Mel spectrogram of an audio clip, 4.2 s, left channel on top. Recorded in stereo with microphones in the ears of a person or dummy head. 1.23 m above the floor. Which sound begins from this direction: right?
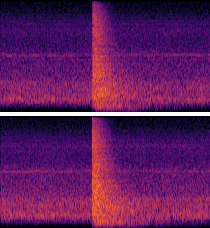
A gunshot, at 1.8 s.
